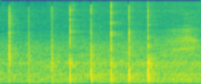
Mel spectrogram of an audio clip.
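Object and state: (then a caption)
Baked-through bread loaf, hollow. Eight taps on the bottom of a freshly baked kalamata olive loaf give short, dry, hollow knocks that die away almost instantly. The hollow sound shows the bread is baked through and done.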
